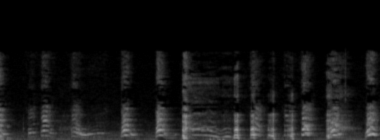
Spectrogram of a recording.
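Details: A male Shih Tzu barks at his own reflection in a mirror, a rapid string of high, yappy barks, with people talking and laughing nearby.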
